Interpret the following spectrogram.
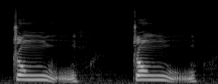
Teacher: first tone, third tone, meaning noon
